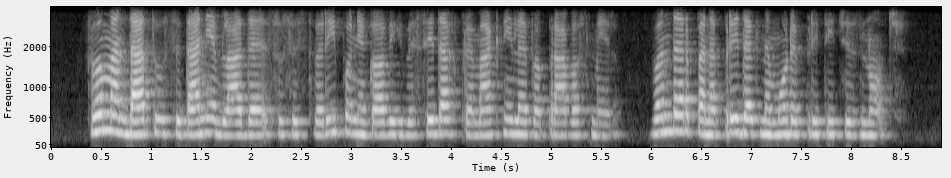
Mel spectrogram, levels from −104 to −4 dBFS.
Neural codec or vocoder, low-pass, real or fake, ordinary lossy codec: none; 3.6 kHz; real; Opus, 64 kbps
